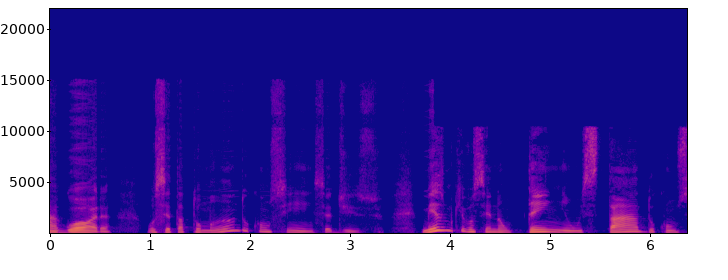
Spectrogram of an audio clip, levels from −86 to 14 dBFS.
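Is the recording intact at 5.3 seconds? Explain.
Yes, the speech at 5.3 seconds plays through intact, with no dropout, click, distortion or other fault at that moment.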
